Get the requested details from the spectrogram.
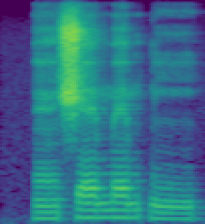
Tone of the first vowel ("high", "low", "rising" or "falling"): low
